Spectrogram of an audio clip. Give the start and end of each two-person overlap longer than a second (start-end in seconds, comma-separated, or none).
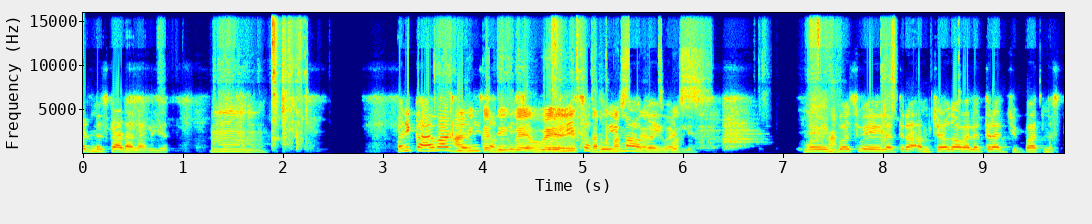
3.8-6.0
